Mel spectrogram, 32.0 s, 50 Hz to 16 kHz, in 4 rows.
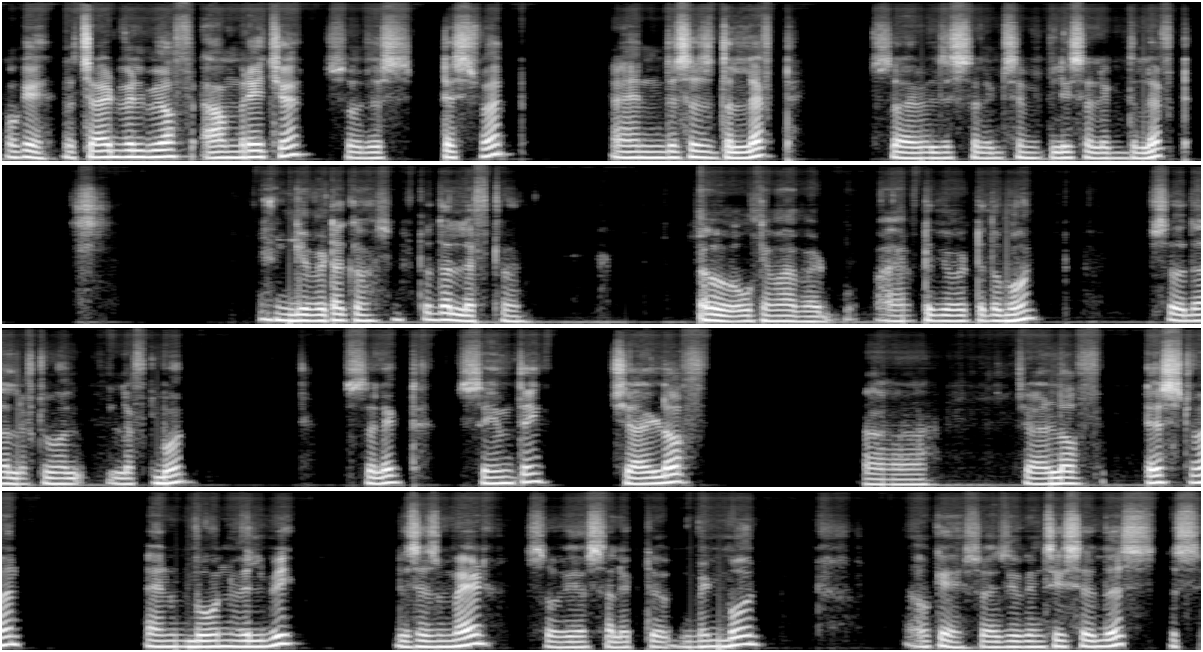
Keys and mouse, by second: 0.6 click, 2.6 click, 5.6 click, 6.9 click, 9.9 click, 11.3 click, 13.7 click, 15.5 click, 16.7 click, 17.6 click, 18.8-20.0 drag, 22.6 click, 23.5 click, 25.1 click, 28.4 click.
